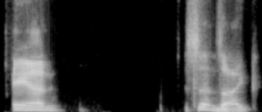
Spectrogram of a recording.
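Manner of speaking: ordinary delivery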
